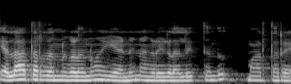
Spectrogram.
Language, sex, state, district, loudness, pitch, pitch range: Kannada, female, Karnataka, Chamarajanagar, -15 LUFS, 195 Hz, 185-205 Hz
